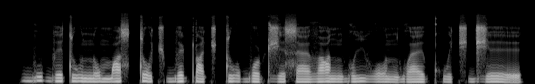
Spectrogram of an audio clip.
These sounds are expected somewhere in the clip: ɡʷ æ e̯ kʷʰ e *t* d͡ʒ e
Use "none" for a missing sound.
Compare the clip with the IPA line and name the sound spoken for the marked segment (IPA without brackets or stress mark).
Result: t͡ʃ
